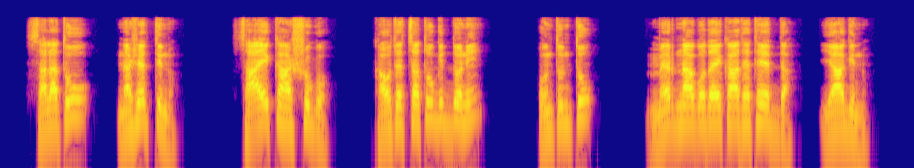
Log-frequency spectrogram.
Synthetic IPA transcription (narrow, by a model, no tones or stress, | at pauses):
sɐlɐt̪uː | nɐʃ̬ɛt̪ːɪnɔ̰ | sɐʔɐjkːɐhɐʃːʊɡɔ | kɐwʊt̪ɛt͡sːɐt̪ʊɡɪd̪ːɔn | ʔʊnt̪ːʊnt̪ːʊ | mɛɾnaːɡɔd̪ɐjkaːt̪ɛt̪e̞ːd̪ːɐ̰ | jaːɡɪnɔ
